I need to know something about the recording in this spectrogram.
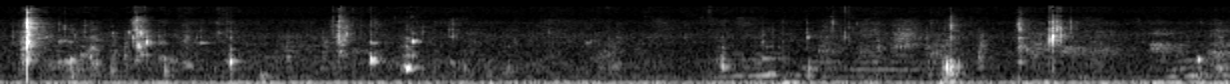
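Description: Chopsticks clink against a bowl.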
